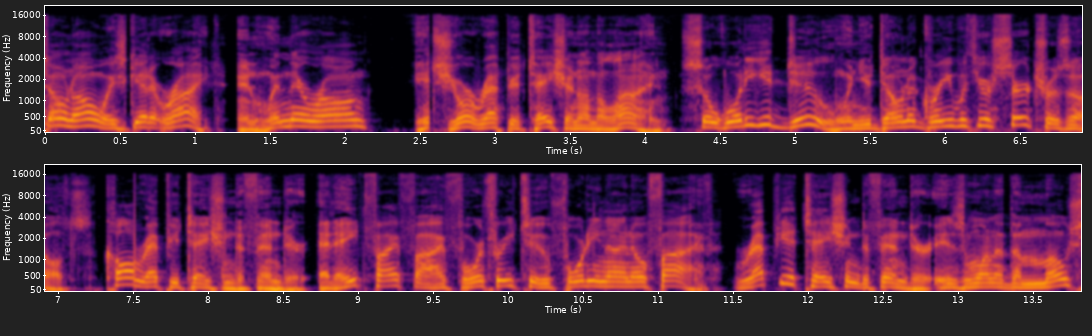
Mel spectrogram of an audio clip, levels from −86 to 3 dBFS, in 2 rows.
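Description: At 2.55, 7.51 and 12.46 s the speech jumps ahead by about 50 ms, with both sides joined and no silence between them. That even 5 s spacing, unlike a dropout's silent gap, points to audio likely missing between chunks as the recorder switched segments.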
